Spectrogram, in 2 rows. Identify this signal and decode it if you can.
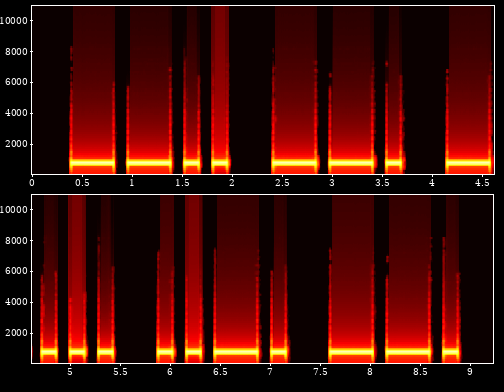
Morse code, heard as a keyed tone, about 8 wpm, 800 Hz. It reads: ZGBFG
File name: CW / DET / 1 9 1500C S A 8wpm 5637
